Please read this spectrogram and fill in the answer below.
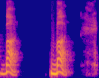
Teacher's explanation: Eu cheguei a botar a língua no céu da boca, onde eu faço o T, mas eu nem fiz o T, T, o som mesmo, tá?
